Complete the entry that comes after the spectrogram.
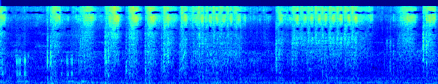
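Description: A wooden-backed bristle brush scrubs over the suede upper of a green Nike suede lace-up boot worn on a foot, while the other hand steadies the boot during a deep clean. Repeated scratchy, hissing brush strokes rasp across the nap, bright and dry with a low rumble underneath.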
